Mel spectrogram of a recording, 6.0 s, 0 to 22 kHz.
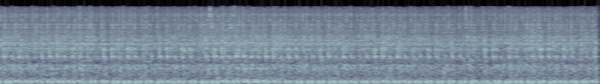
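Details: Yamaha V-Star 1100 Classic V-twin with carburetors, repaired for backfire and spark plug flooding, traced to a rotten pipe. Deep, loping idle holding steady with no misses or pops, both cylinders firing cleanly. Normal idle.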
